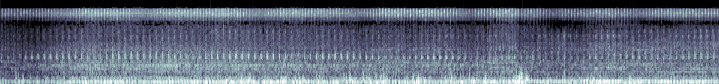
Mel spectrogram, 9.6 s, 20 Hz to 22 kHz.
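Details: 2006 Chrysler Sebring 2.4L, 80,000 miles, idling: fast, steady high-frequency buzzing rattle from the lower passenger side of the engine bay, worse when cold and under heavy torque, stops on restart; feels like something loose.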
